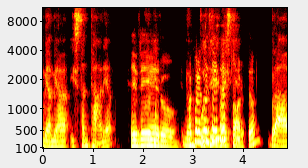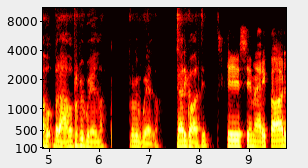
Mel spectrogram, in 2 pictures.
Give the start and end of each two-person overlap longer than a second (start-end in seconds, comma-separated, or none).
1.9-4.1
